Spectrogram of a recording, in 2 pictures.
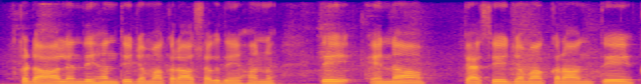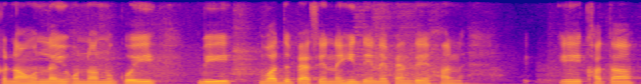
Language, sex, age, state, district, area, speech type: Punjabi, male, 18-30, Punjab, Firozpur, urban, spontaneous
